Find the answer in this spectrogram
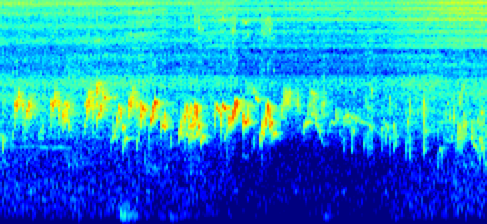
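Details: Red-whiskered bulbul in morning competitive song: a steady stream of lively, jumbled warbles and chirps, roughly three phrases a second, fading toward the end.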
